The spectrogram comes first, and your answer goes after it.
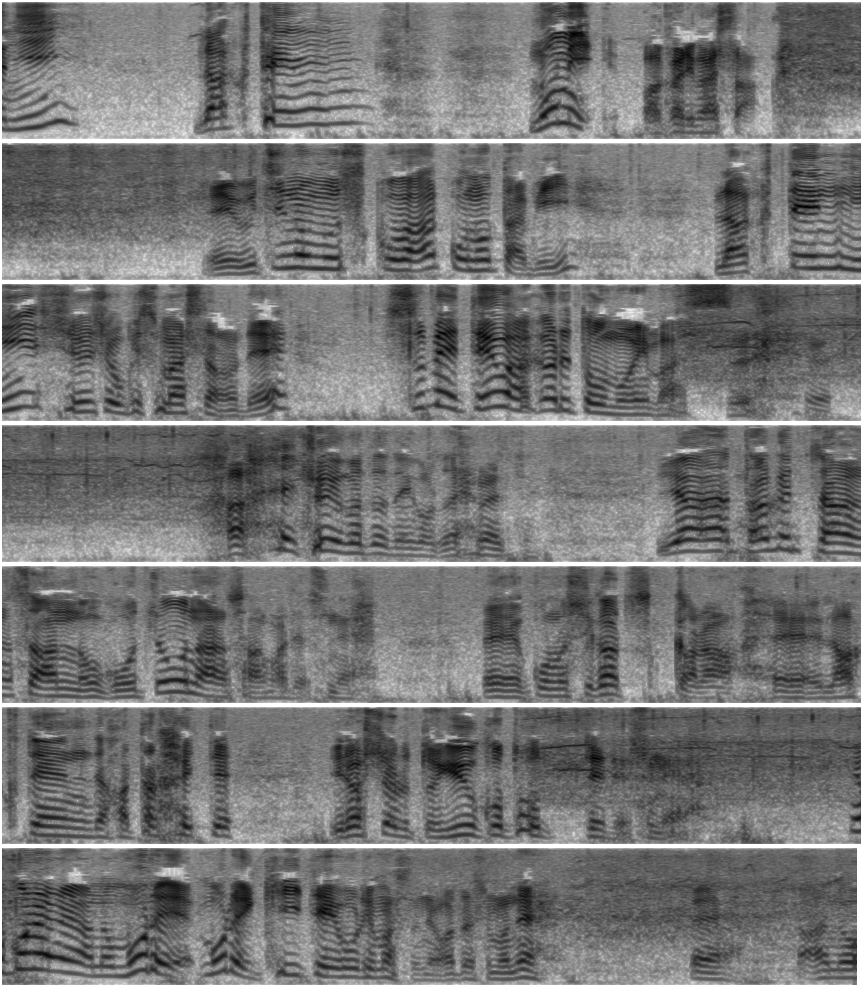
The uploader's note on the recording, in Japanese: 朝ラン19℃。雨の中での収録。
